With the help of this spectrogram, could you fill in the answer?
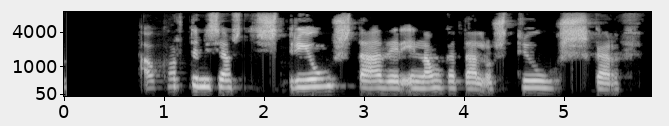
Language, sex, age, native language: Icelandic, female, 30-39, Icelandic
